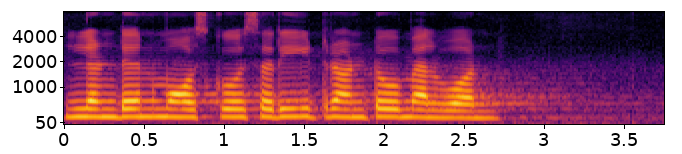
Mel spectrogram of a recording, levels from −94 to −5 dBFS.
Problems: constant background noise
